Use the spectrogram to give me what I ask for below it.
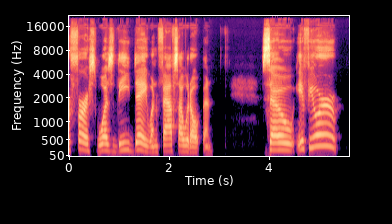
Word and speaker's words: FAFSA: FAFSA. I hear a lot of people pronouncing it FASFA. It's not FASFA. It's FAFSA.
